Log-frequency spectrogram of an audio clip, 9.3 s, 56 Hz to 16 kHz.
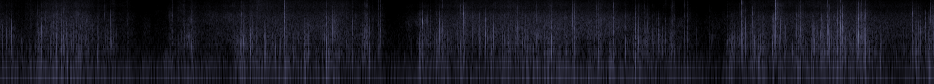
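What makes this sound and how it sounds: A large, thin, black glossy plastic cover spread flat is rubbed and wiped by hand with a yellow microfiber cloth. It gives bright, dense crinkling and crackling in bursts, with brief quiet pauses near 1.5, 4 and 7 seconds.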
